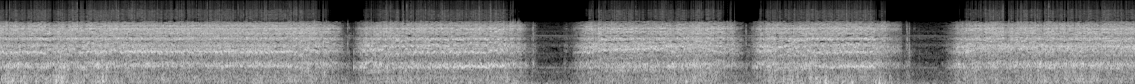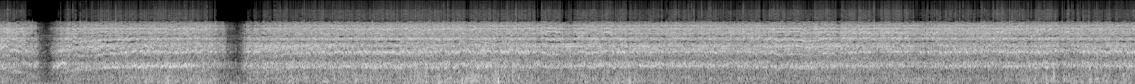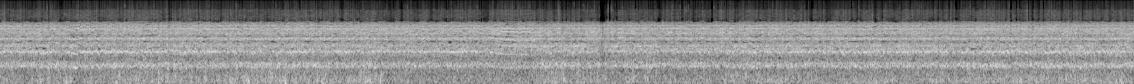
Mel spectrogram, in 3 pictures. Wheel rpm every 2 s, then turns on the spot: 220, 170, 150, 130, 110, 170, 150, 190, 220, 230, 230, 230, 230, 230, 230, 230, 230.
none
